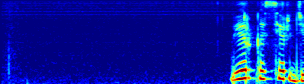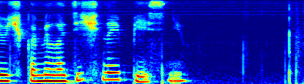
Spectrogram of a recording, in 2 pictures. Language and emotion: Russian, neutral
